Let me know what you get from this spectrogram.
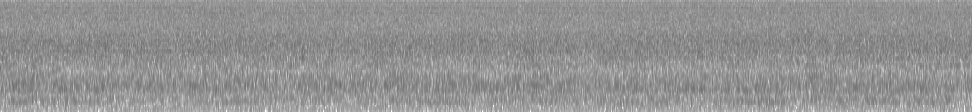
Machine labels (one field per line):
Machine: fan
